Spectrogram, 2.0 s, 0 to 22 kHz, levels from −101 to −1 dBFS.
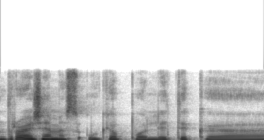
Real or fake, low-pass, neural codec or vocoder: real; 10.8 kHz; none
